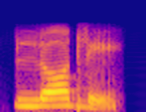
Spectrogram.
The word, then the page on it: lordly: Indian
